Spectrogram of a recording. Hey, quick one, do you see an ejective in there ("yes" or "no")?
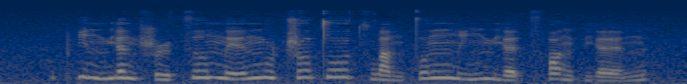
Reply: no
